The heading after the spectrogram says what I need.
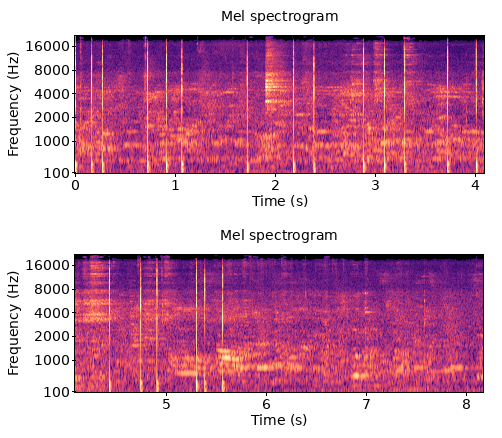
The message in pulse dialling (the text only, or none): none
